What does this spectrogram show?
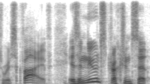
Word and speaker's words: RISC-V: So chapter one introduction uh risk 5 pronounced risk 5 is a new instruction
